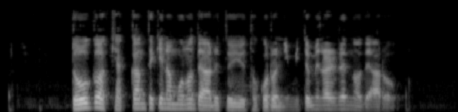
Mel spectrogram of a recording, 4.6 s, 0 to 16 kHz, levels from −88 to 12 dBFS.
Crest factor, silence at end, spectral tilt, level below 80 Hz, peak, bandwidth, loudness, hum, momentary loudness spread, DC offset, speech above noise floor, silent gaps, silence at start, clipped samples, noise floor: 24 dB; 0.65 s; -6 dB/octave; -70 dBFS; -4 dBFS; 11.5 kHz; -26 LUFS; none; 13 LU; under 0.1%; 44 dB; none; 0.7 s; under 0.1%; -69 dBFS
